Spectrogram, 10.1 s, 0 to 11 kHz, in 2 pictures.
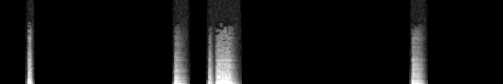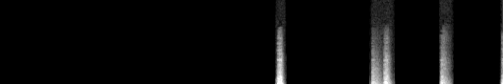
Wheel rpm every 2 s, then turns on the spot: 0, 0, 40, 20, 0.
none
